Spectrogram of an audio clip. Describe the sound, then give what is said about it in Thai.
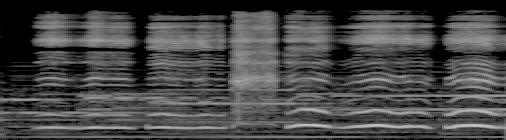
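A child cries in a series of drawn-out, wavering wails that rise and fall, sounding a little muffled and faint, coming from the direction of a door, over a steady low hum, with a brief burst of noise midway. “จากนั้นลุงทองดีก็ได้ยินเสียงเด็กร้องไห้แว่วๆมาจากทางประตูเช่นกัน”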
